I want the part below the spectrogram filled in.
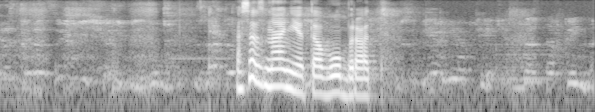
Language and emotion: Russian, neutral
